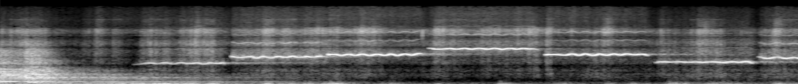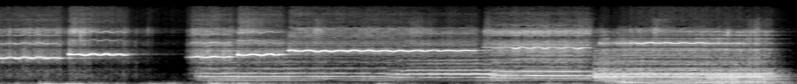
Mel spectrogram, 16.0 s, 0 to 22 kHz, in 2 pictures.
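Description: Whistled theme melody from the 1946 radio drama The Whistler, a solo line of long, steady held notes stepping between pitches, later joined by a lower sustained accompaniment.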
